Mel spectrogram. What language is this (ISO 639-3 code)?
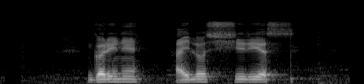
nep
